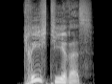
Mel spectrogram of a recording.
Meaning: genitive of Kriechtier
- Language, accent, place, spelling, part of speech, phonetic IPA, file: German, Germany, Berlin, Kriechtieres, noun, [ˈkʁiːçˌtiːʁəs], De-Kriechtieres.ogg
